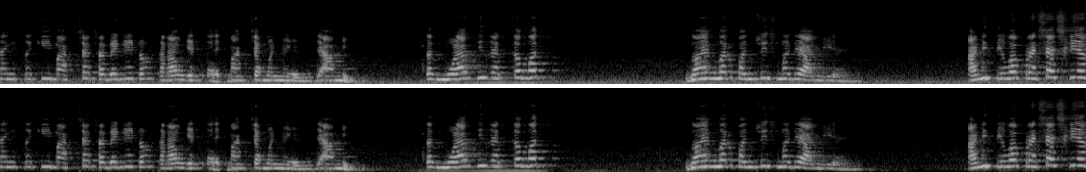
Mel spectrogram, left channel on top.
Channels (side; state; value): left; noise; rumble, 17 dB below the sound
